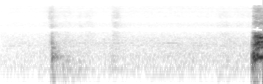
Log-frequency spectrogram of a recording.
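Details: A harlequin Great Dane, barking at something under a bed, gives a soft, muffled woof, then a single loud, deep bark after a pause.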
